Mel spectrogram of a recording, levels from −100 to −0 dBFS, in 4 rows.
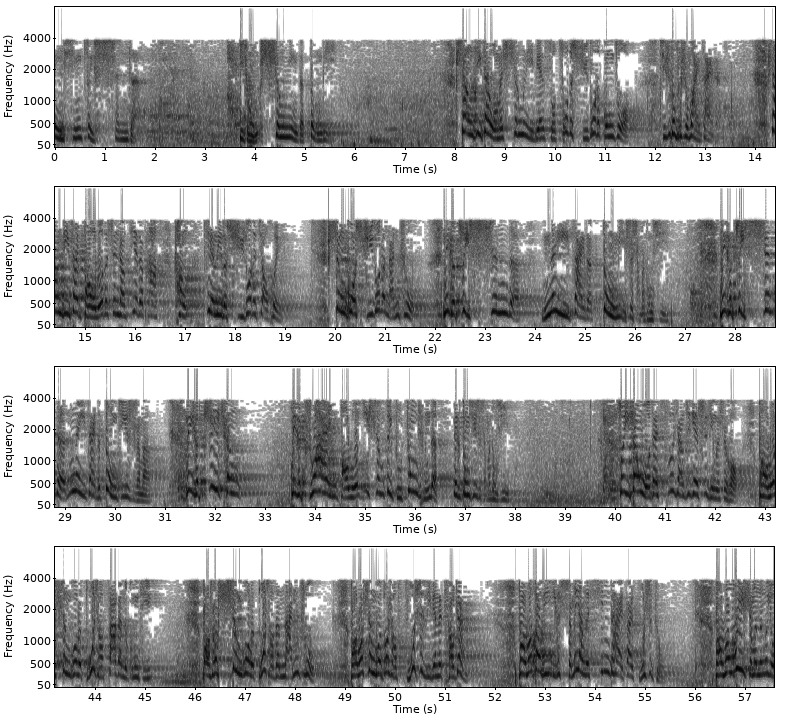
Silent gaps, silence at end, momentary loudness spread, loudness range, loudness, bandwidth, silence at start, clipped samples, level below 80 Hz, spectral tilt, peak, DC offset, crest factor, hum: none; 0 s; 17 LU; 3 LU; -11 LUFS; 6 kHz; 0 s; 0.2%; -38 dBFS; -8 dB/octave; 0 dBFS; under 0.1%; 12 dB; none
